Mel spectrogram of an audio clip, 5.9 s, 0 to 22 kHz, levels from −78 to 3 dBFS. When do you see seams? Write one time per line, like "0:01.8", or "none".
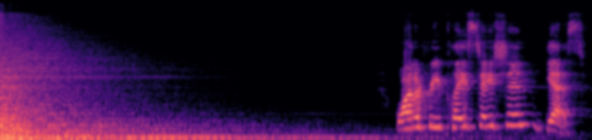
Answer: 0:03.8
